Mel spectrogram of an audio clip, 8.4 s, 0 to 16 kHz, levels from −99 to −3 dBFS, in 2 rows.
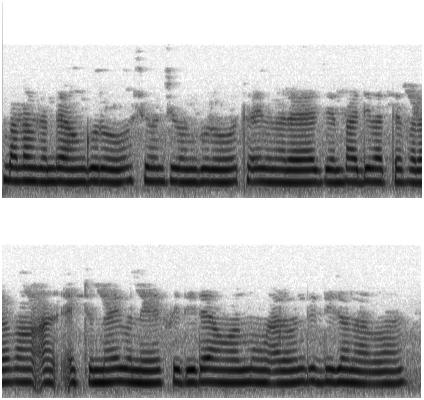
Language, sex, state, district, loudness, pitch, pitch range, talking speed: Chakma, female, Tripura, Dhalai, -12 LUFS, 210 Hz, 205-215 Hz, 150 wpm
